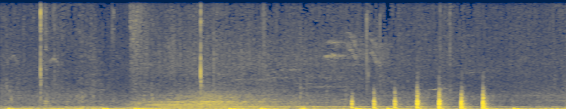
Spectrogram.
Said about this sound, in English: We reach the front door, and we knock on it. Let's try.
